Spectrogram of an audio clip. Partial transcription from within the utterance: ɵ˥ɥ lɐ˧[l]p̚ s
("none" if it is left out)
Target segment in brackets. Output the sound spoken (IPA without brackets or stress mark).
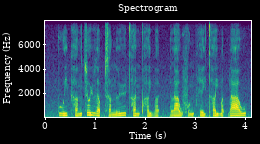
none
